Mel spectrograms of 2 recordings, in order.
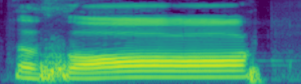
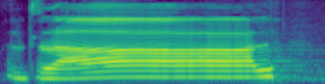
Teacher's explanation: ذو موٹا ہوتا ہے اور ذال باریک ہوتا ہے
